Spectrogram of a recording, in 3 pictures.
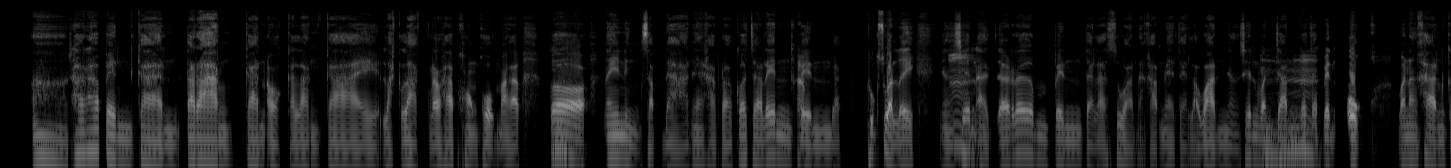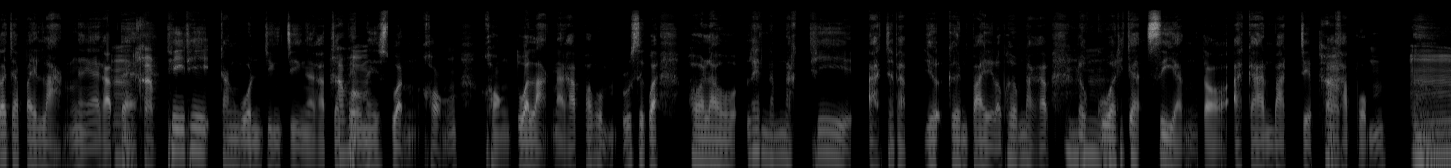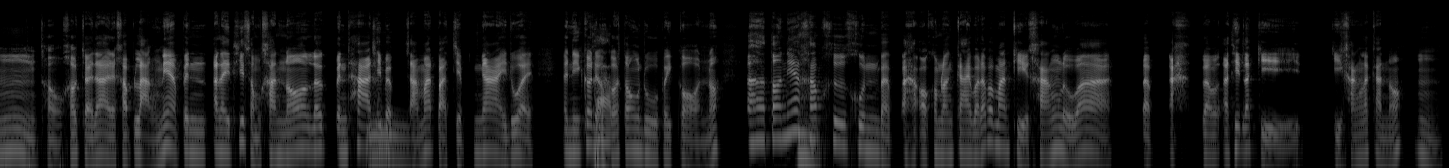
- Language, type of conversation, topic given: Thai, advice, กลัวบาดเจ็บเวลาลองยกน้ำหนักให้หนักขึ้นหรือเพิ่มความเข้มข้นในการฝึก ควรทำอย่างไร?
- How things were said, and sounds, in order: other background noise; drawn out: "อืม"; tapping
